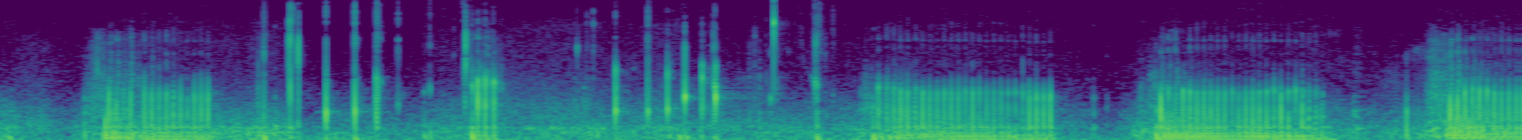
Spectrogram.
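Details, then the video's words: Pet cat purring with a low rumble, broken in the middle by a stretch of soft clicks and taps, then returning as long even purring phrases. "Best PURRING sounds"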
